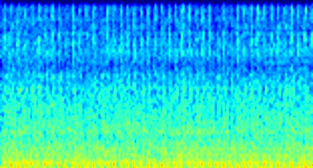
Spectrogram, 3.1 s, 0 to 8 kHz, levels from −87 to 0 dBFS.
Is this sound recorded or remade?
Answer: remade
